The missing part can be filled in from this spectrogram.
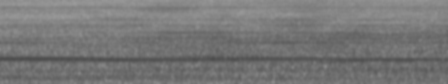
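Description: Smooth constant whine near one kilohertz over a steady airy hum, no pitch wobble or knocking; drive and motor running normally.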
